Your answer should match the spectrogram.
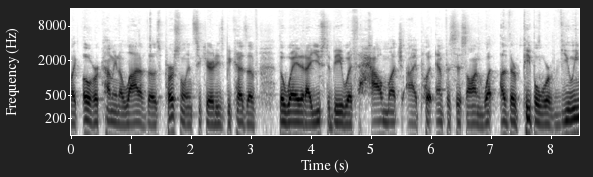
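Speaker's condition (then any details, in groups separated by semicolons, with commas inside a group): No condition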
